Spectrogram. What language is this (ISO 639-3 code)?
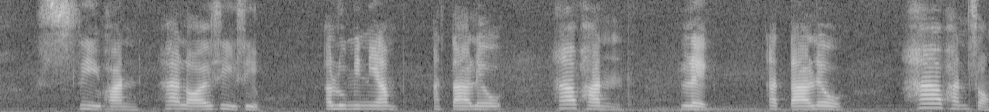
tha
